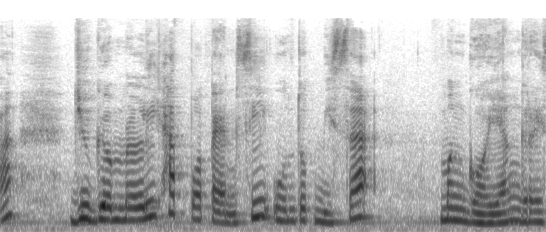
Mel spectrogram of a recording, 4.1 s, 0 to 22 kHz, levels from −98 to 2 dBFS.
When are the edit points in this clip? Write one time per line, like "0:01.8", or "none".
none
